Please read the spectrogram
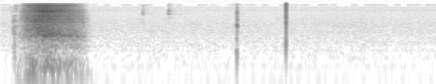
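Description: A woman sighs once, a short breathy exhale in the first half-second, followed by two faint clicks.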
